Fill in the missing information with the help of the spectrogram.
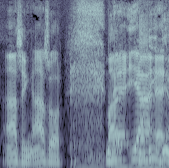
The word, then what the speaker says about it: Azor: Azor, hij deed de klemtoon anders. Ik zeg altijd Azor, maar het is Azor.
